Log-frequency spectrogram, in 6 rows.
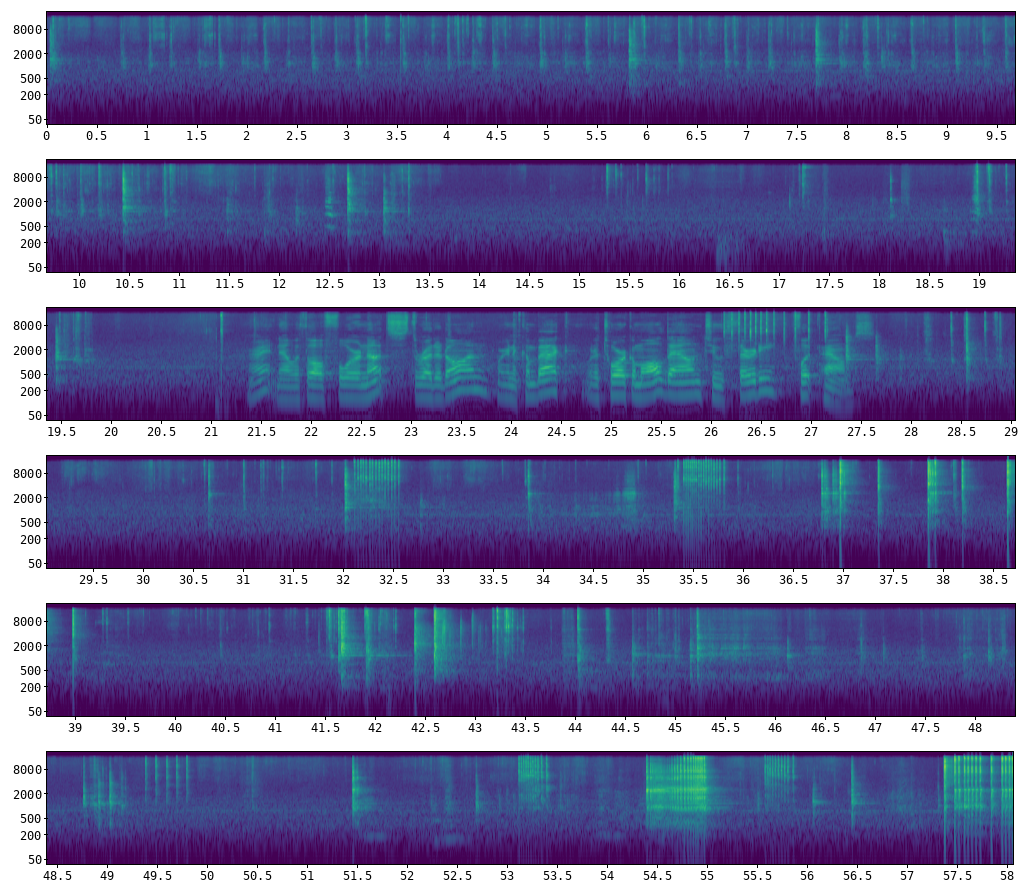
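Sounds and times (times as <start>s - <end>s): torque wrench ratcheting: 32.0s - 32.6s, 35.3s - 36.0s, 53.1s - 53.5s, 54.4s - 56.0s, 57.4s - 58.0s.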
